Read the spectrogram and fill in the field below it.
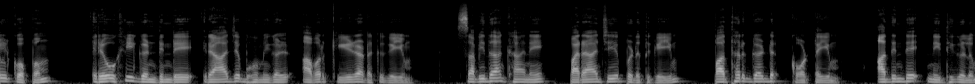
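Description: No technical faults can be heard anywhere in this recording of speech.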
